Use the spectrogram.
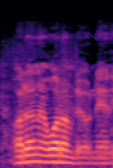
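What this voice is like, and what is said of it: Whispering. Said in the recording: “he's gone whispering ... What are you doing whispering”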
